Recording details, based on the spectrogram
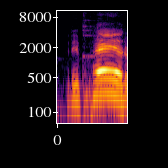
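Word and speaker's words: Reparo: Репейру надо говорить, да, ударение на ре.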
